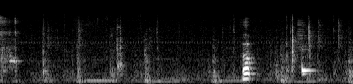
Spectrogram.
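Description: Light taps and soft rustling of hands placing and smoothing fabric on a hooped embroidery stabilizer, with the machine stopped.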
